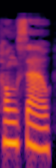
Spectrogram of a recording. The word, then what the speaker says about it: Hamsa: Hamsa, pronounced Hong Sao, are two sacred Sanskrit chant words possessing a vibratory connection with the incoming and outgoing breath.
